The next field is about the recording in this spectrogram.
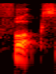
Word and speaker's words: Fuchs: but it's Scott Fuchs. It rhymes with books is the way to think about that.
